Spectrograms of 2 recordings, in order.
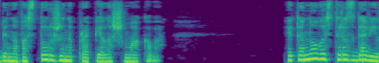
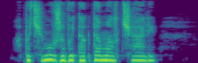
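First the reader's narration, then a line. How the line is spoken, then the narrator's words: Faltering babble. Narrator (Russian): пролепетал Димка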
